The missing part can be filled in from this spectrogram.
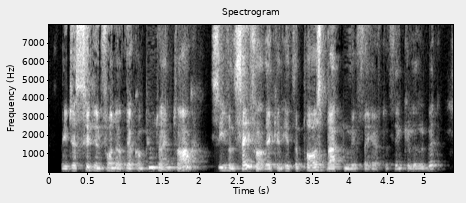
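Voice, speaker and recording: A man with a German accent talks very fast, with hardly any pauses. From Germany. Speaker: mathematics professor. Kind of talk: webinar presentation. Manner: halting, many fillers.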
